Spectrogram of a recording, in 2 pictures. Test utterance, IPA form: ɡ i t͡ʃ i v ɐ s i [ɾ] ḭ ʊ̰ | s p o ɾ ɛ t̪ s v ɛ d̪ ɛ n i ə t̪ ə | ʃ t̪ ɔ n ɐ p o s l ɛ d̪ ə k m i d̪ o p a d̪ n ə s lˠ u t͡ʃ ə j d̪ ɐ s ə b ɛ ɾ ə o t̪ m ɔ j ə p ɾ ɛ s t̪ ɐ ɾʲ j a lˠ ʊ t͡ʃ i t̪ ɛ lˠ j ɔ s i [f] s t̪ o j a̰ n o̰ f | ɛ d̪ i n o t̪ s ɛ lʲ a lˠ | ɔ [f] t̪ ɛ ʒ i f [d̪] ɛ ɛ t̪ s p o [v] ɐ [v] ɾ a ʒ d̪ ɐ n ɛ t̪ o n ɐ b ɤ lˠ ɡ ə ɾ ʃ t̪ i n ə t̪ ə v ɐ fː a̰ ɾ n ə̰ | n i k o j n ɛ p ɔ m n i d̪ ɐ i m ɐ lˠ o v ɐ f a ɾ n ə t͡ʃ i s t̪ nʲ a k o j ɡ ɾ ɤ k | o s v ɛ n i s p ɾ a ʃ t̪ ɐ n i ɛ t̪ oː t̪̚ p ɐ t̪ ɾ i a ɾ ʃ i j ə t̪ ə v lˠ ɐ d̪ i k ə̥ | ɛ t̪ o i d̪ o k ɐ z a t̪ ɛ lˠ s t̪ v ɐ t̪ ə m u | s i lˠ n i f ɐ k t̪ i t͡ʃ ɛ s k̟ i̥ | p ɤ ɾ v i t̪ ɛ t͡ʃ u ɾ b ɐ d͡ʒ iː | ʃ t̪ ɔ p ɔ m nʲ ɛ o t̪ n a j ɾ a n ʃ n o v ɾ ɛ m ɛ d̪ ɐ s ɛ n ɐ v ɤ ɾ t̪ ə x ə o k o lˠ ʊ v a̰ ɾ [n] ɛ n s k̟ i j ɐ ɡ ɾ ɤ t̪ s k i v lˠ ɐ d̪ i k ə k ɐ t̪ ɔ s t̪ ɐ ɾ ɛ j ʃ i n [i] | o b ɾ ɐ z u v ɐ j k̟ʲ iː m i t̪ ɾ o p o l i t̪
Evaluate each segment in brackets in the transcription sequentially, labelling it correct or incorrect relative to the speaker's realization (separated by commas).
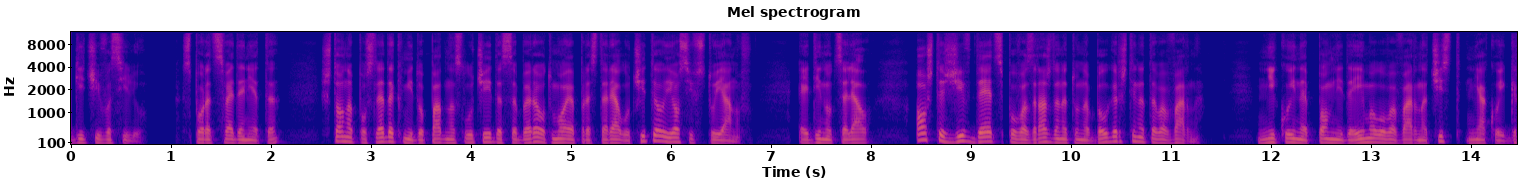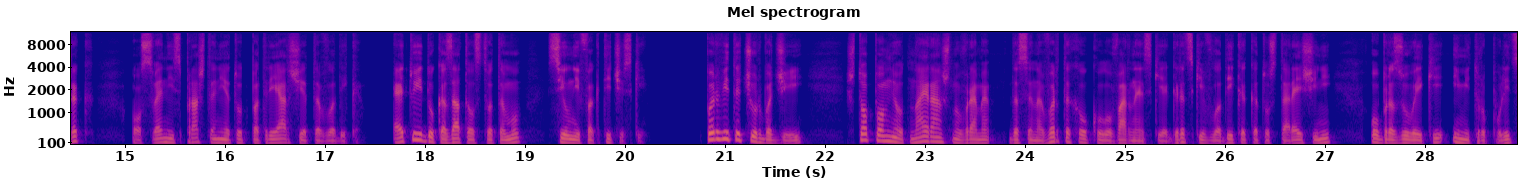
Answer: incorrect, correct, incorrect, correct, correct, incorrect, correct, correct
